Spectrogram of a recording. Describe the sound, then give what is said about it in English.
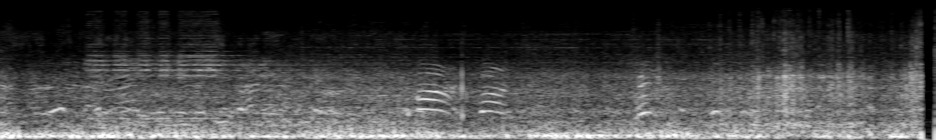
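Steady rumble of New York City street traffic, in which Harrison Ford's car was stuck, with passing cars, indistinct crowd chatter and a few brief high squeals rising over the continuous, fairly loud background din. “his car got caught up in some traffic and they were stuck in this”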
